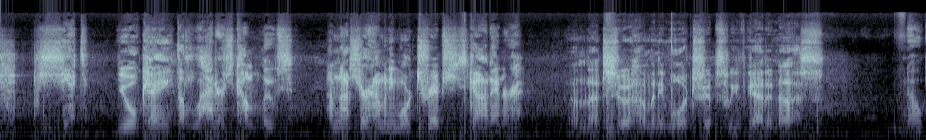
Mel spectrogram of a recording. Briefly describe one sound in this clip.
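A man speaks with concern, close by.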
